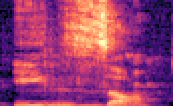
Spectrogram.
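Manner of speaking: ils ont with the s sounded as a z before ont; z liaison. Shown as a demonstration. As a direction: link ils into ont with a clear z. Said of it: "It's kind of a Z".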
